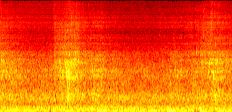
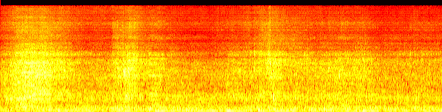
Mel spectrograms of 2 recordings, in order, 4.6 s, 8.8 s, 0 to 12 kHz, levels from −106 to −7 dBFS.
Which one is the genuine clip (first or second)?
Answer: first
